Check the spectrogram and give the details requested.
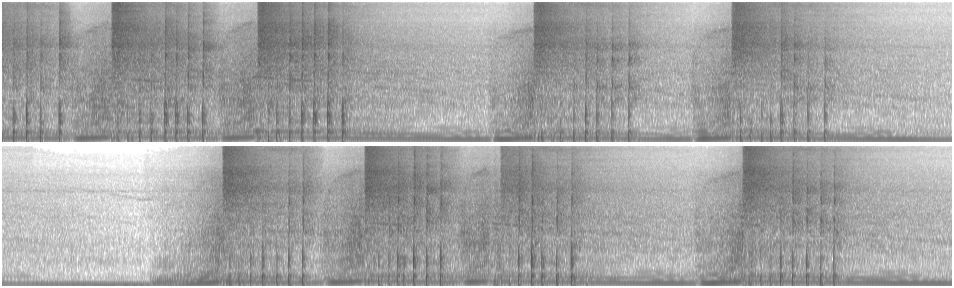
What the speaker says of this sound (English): I'm gonna fire up the car in a minute and let you guys hear what that sounds like.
